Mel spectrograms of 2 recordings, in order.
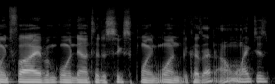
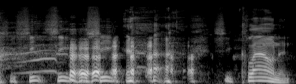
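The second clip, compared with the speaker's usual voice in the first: breaking up with laughter, higher pitch; laughing; 7 semitones higher than usual. Real, not acted. Teasing cohost over her slip, laughing. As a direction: stammer it through real laughter.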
